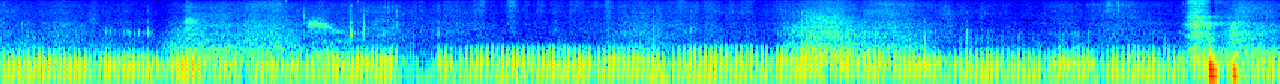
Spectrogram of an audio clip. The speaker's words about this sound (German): Komm, leg dich mal hier hin. Ich drehe mal das Mikrofon ein bisschen. Vielleicht hört man sie dann schnurren.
